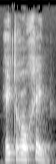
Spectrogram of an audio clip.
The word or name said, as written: heterogeneous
